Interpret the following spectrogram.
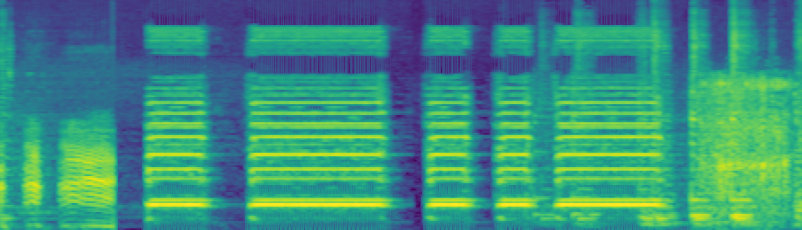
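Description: A brief laugh, then an electronic organ-like keyboard tone played on one steady pitch as five notes of uneven length with short gaps between them. A rushing noise follows near the end.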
